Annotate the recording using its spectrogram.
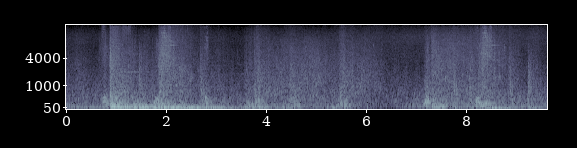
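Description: A sword swings and strikes with heavy thuds.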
